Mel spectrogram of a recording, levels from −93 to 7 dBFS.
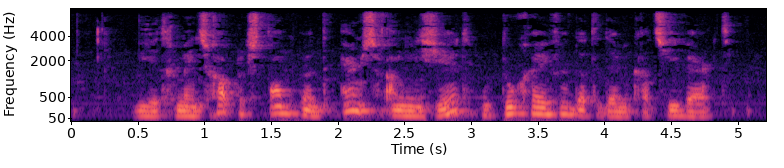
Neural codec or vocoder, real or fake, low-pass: none; real; 7.2 kHz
